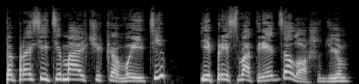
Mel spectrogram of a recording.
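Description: A man's voice: expressive, normal speed, a bit bright, no echo, studio quality. A man doing a fussy, fretful old lady. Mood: bossy. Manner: high, quavering, fretful. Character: fussy nervous thrifty old woman, aunt.

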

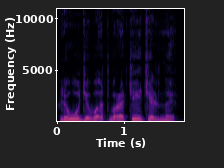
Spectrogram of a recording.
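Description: A husky-voiced man voicing a hungry, whiny young male vampire in an audiobook reading. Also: fairly high pitch, lively intonation, moderate pace, dry recording. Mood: grumbling. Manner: whiny, grumbling.

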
